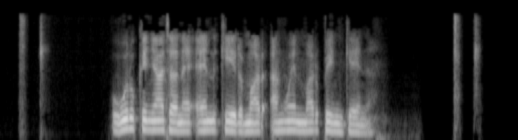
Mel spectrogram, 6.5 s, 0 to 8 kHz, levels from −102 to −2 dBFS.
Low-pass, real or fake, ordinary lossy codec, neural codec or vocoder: 7.2 kHz; fake; MP3, 24 kbps; codec, 16 kHz, 0.8 kbps, ZipCodec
